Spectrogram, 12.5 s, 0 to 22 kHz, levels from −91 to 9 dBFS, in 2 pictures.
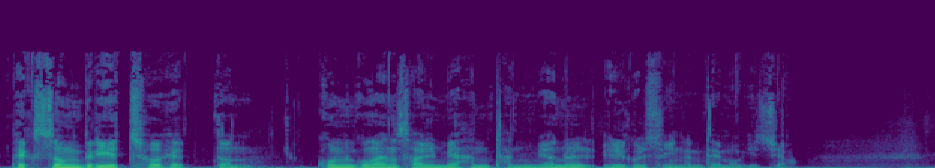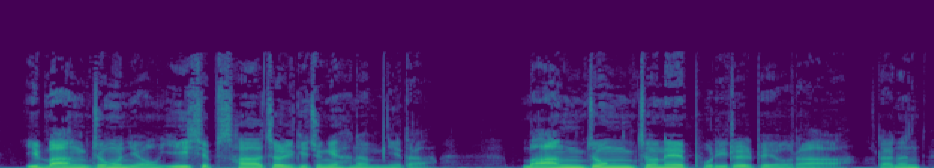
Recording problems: none

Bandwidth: 15 kHz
